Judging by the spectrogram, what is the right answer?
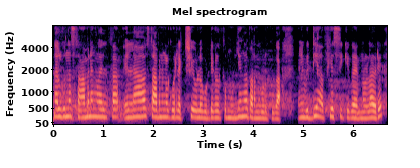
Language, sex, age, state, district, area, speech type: Malayalam, female, 30-45, Kerala, Thiruvananthapuram, urban, spontaneous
